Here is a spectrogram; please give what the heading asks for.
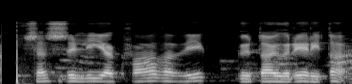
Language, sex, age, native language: Icelandic, male, 12, Icelandic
